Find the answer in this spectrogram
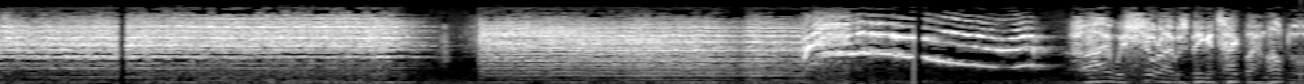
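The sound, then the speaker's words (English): A woman screams loudly and at length in a cabin with rain pounding on the roof, throwing herself on the floor; a shrill, sustained shriek with a brief break partway through, ending in wavering, sliding cries that rise and fall. No one speaks. “It was Polly who screamed and thrown herself on the floor by my side.”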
